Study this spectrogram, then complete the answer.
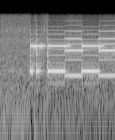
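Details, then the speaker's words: Fire alarm sounder on test: shrill, loud two-tone alternating electronic alarm, roughly four changes a second, stopped immediately; dip switches enable other sounds; sounder working normally. "It's loud, we will stop that immediately."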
